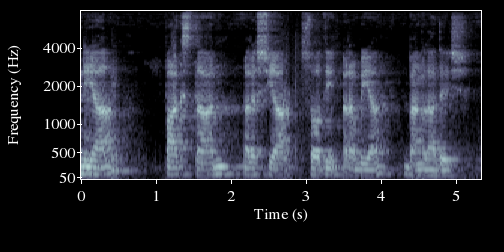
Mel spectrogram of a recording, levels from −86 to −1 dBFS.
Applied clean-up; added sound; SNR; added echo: neural separator model SepFormer DNS4.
